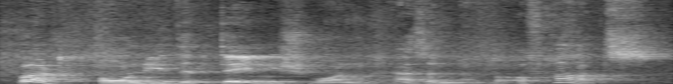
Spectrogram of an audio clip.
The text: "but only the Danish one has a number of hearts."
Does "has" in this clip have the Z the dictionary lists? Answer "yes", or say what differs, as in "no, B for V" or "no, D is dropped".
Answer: yes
